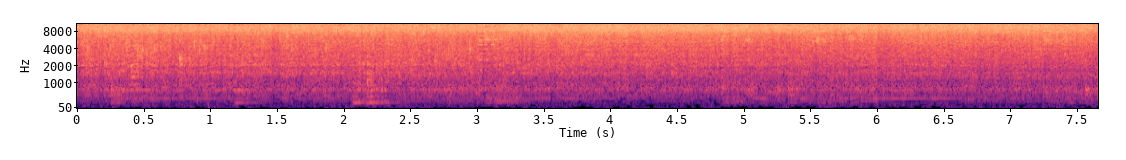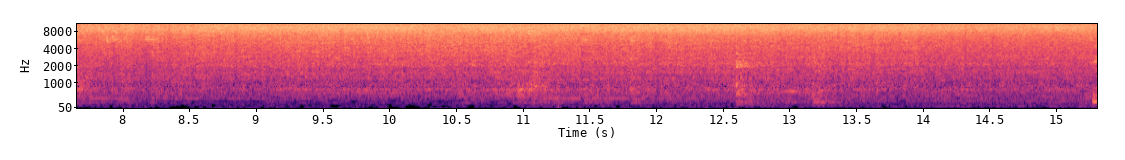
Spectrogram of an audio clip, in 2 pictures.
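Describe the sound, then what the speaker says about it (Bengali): Onion, garlic and ginger pastes sizzle in hot mustard oil in a pan, a dense, constant frying hiss that stays loud throughout, with occasional soft stirring scrapes. "এবার আমি এতে একে একে দিয়ে দিলাম পেঁয়াজ বাটা, রসুন বাটা"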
